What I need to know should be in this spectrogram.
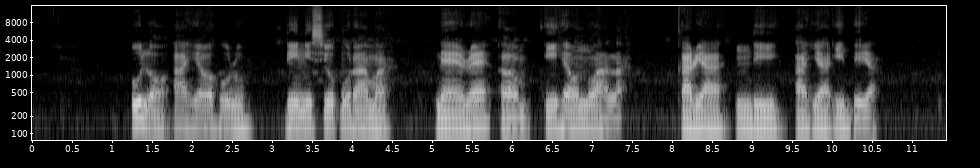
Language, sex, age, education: Igbo, male, 15-29, tertiary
